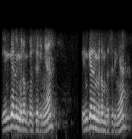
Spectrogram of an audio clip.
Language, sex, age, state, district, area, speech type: Tamil, male, 30-45, Tamil Nadu, Thanjavur, rural, conversation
